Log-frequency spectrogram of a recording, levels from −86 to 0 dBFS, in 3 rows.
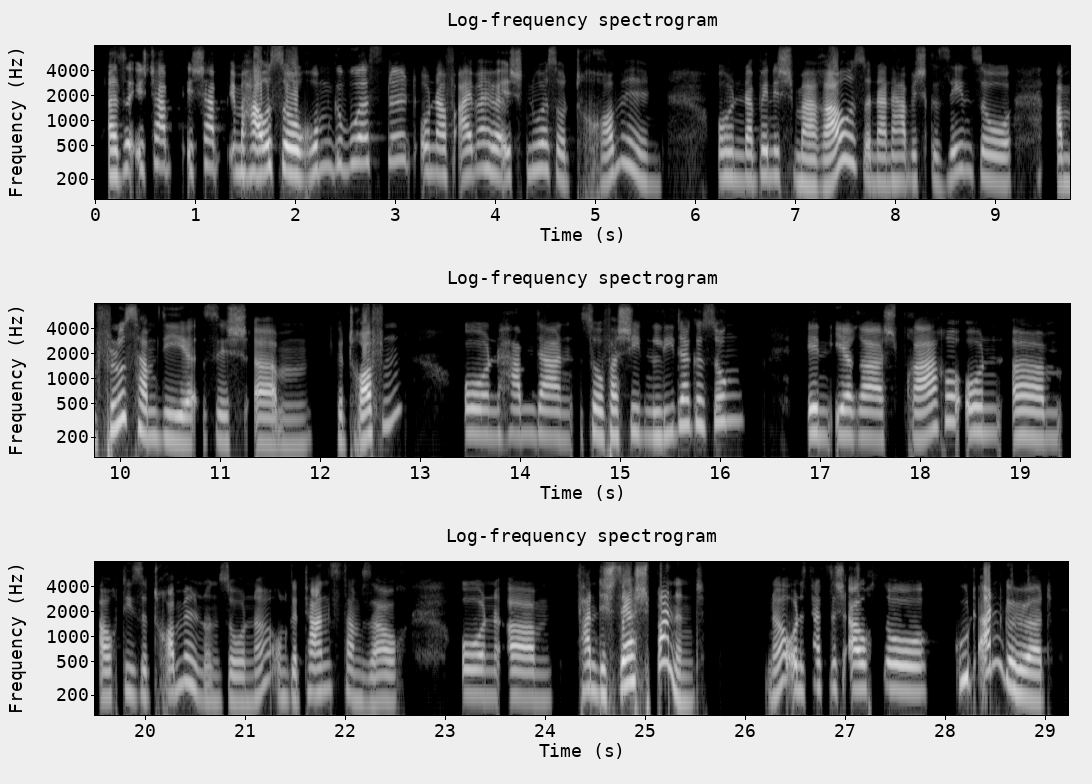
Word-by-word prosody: Also 220 +4 +4
ich 255 - -6
habe, 280 -2 +2
ich 255 +5 -8
habe 275 -1 +1
im 240 -1 -3
Haus 245 +3 +7
so 245 -3 +9
rumgewurstelt 305 +8 -2
und 245 -1 -4
auf 225 -1 0
einmal 255 +5 0
höre 225 -3 +2
ich 215 - -5
nur 255 +2 -4
so 215 -5 -6
Trommeln. 205 - -7 0.5
Und 210 -1 -4
da 200 -1 0
bin 220 +2 -1
ich 215 -1 -7
mal 180 -2 +1
raus 285 - +4
und - - -5
dann 185 +1 -1
habe 190 +1 -5
ich 195 - -12
gesehen, 215 +7 -8
so 190 -4 -3 0.4
am 175 0 -1
Fluss 275 - +1
haben 210 -3 +2
die 180 -2 0
sich, 185 -1 -8
ähm, 170 0 -1 0.2
getroffen 200 - +3 0.7
und 215 -2 -2
haben 215 0 -5
dann 205 -3 -1
so 205 0 -1
verschiedene 210 0 -3
Lieder 230 +7 -1
gesungen 305 +3 -4 0.6
in 220 -2 +3
ihrer 205 -2 +1
Sprache 220 +10 0
und, 225 0 -1
ähm, 200 -1 0
auch 190 0 +1
diese 200 -3 -8
Trommeln 255 -1 -3
und 170 - -10
so, 170 0 -4
ne? 180 +5 -8
Und 190 - -12
getanzt 215 +5 -1
haben 190 -4 -5
sie 165 0 -5
auch. 175 -1 -2 0.5
Und, 205 -1 -2
ähm, 185 -2 +2 0.2
fand 225 -2 0
ich 200 -2 +1
sehr 275 +3 +9
spannend, 175 - +1 0.6
ne? - - 0
Und - - +2
es 220 - -6
hat 245 -1 -3
sich 245 0 -8
auch 235 0 +6
so 225 -2 +3 0.3
gut 315 +4 0
angehört. 215 - +4
215 Hz, 150 wpm, -24 LUFS, 190-245 Hz, 0.7 s, so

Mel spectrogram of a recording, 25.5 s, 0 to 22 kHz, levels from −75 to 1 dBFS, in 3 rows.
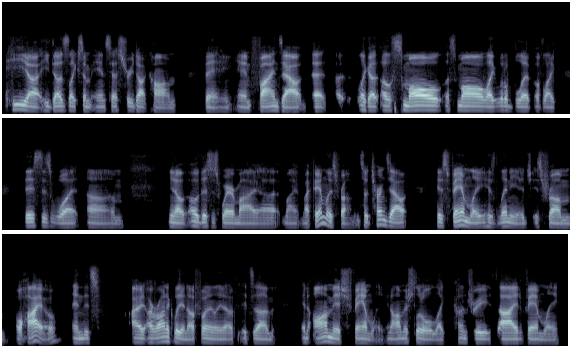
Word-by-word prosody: He 125 -2 0
uh, 95 -3 +5
he 105 +1 -7
does 100 0 +1
like 95 - -1
some 95 -2 -4
Ancestry.com 95 -4 -3 0.4
thing 85 0 -5
and 90 -3 -4
finds 100 +1 +3
out 90 +1 +5
that, 95 0 +1 0.2
uh, - - -4 0.2
like, - - -1
a 100 - +4
a 105 -1 0
small 115 +1 +7
a - - -6
small, 105 -2 +4
like, 95 0 +3
little 105 0 -3
blip 95 0 -1
of 95 - -8
like, 90 -2 -3 0.6
"This 110 +1 -1
is 105 -2 -7
what" 90 -2 -2
um, 85 -2 -7 0.7
you 105 - -3
know, 90 -1 +2
"Oh, 115 -2 0
this 100 0 -3
is 95 - -7
where 95 -2 +1
my," 85 -1 -3
uh, 85 -1 -6
"my 90 -1 -10
my - - -5
family - - 0
is - - -7
from," - - -4
and - - -19
so - - -2
it - - -10
turns 140 -4 -1
out, 100 -1 +3 0.4
his 105 -2 -1
family, 105 -5 +1
his 100 -3 -8
lineage 95 -5 -4
is - - -9
from 85 -2 -1 0.2
Ohio, 135 - +4 0.2
and 100 -1 -3
it's 100 - -6 0.5
i 105 -1 +2
ironically 105 +1 +2
enough, 90 -1 -1
funnily 95 -3 -1
enough, 90 0 -4
it's, - - -11
um, 90 -3 -1 0.4
an - - -5
Amish 105 -2 +1
family, 95 -5 -2
an - - -11
Amish 100 +2 -3
little, 90 -2 0
like, 85 0 -5 0.2
countryside 95 -2 +2
family, 85 -2 -2
95 Hz, 165 wpm, -25 LUFS, 90-105 Hz, 0.7 s, small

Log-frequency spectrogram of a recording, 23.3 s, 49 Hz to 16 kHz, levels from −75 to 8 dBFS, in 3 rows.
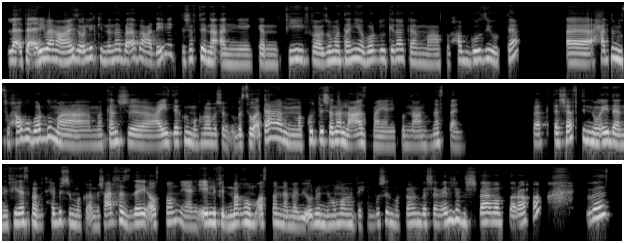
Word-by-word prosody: لأ، 200 0 +5
تقريبًا 230 +2 +6
أنا 220 - +3
عايزة 195 +4 +4
أقول 200 +3 +2
لِك 250 -2 -2
إن 195 - -5
أنا 220 +3 -1
بقى 225 +1 +1
بعدين 210 - -1
اكتشفت 225 -5 -4
لأ، 195 -6 +4
إن 155 -2 -2
كان 155 -1 -4
في 220 +1 -2
في 200 -2 -4
عزومة 190 +4 +1
تانية 205 +2 +1
برضه 210 +3 -1
وكده 215 +2 0
كان 180 -5 -5
مع 155 0 -5
صحاب 195 +2 -5
جوزي 215 +3 +1
وبتاع 180 -4 -1 0.6
آآ، 170 -1 +5
حد 210 +6 0
من 230 -3 +3
صحابه 210 +5 0
برضه 240 +5 +2
ما 155 - +1
ما 155 +1 -9
كانش 195 +4 -3 0.2
عايز 155 +5 0
ياكل 190 +2 -1
مكرونة 180 +1 -3
بشام 170 -3 -8
بس 165 +1 -4
وقتها 245 +9 +5
ما 165 -6 -3
كنتش 215 +4 -1
أنا 200 +2 +5
اللي 190 -6 +3
عازمة 155 -1 +2
يعني 145 -1 -7
كنّا 155 -1 -8
عند 150 0 -6
ناس 185 +2 -5
تانية. 135 -9 -8 0.9
فاكتشفت 185 +8 -1
إنه 200 -5 +1
إيه 190 +2 +6
ده، 195 -3 +3
إن 165 0 -3
في 195 +4 -2
ناس 200 +1 +1
ما 190 - +3
بتحبّش 195 +5 -5
المك 170 -3 -7
مش 155 +2 -8
عارفة 195 +6 +2
إزاي 190 -1 +2
أصلًا 210 +5 -1
يعني 155 -5 -5
إيه - - +5
اللي 200 0 +4
في 195 -2 -1
دماغهم 190 +3 0
أصلًا 200 +2 -2
لمّا 155 -1 -5
بيقولوا 170 +6 0
إن 175 -2 -4
هم 175 +2 -5
ما 190 -1 -2
بيحبّوش 165 +3 -12
المكرونة 190 -1 -4
البشاميل 195 +5 -1
مش 195 -1 -6
فاهمة 205 0 +5
بصراحة. 200 - 0 0.6
بس 335 +4 +4
190 Hz, 210 wpm, -16 LUFS, 170-210 Hz, 0.9 s, تقريبًا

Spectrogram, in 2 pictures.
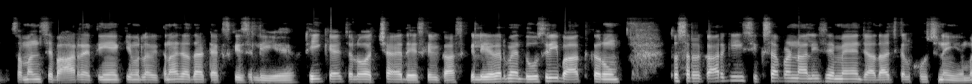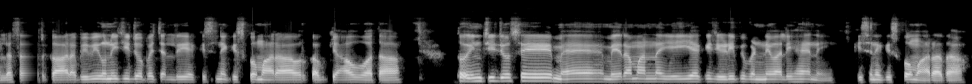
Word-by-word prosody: समझ 115 +1 -1
से - - -1
बाहर 105 +2 +1
रहती 115 0 0
हैं 110 0 +2
कि 115 - -5
मतलब 115 0 -2
इतना 115 +2 -1
ज़्यादा 120 -1 +1
टैक्स 110 -1 -2
किस 110 0 0
लिए? 100 -1 -2 0.2
ठीक 130 0 0
है, 130 - +1
चलो 120 -1 -2
अच्छा 115 - 0
है 120 0 +1
देश 105 -1 0
के 115 - -1
विकास 105 -1 -1
के - - -2
लिए। 115 +1 +3
अगर 130 +2 +2
मैं 140 -1 +1
दूसरी 125 +6 +2
बात 120 -3 +1
करूँ 120 -1 +2 0.5
तो 155 - 0
सरकार 145 0 0
की 185 +1 -4
शिक्षा 165 -2 -2
प्रणाली 140 -2 0
से 140 -1 -1
मैं 130 -1 0
ज़्यादा 110 -1 0
आजकल 115 +1 -3
खुश 120 -1 -3
नहीं 105 -3 -1
हूँ। 95 - -6
मतलब 105 +1 -2
सरकार 105 +1 -1
अभी 120 +2 -1
भी 130 +2 +2
उन्हीं 130 0 +3
चीज़ों 130 -1 +1
पर 130 - -1
चल 115 -1 -4
रही 120 - +1
है, 115 - 0
किसने 120 +1 -3
किसको 115 +1 -2
मारा 110 -1 +2
और 110 0 -1
कब 110 0 -1
क्या 105 - -1
हुआ 110 -1 +1
था? 105 0 +1 0.7
तो - - +4
इन 155 +2 +3
चीज़ों 160 +1 +2
से 165 - +5 0.3
मैं 130 +1 +1
मेरा 125 +2 +2
मानना 135 0 0
यही 125 0 +1
है 135 0 +3
कि 135 +2 -1
जीडीपी 125 +2 +1
बढ़ने 120 -1 0
वाली 120 +1 +1
है 125 0 +1
नहीं, 100 -4 -7 0.2
किस 110 - -3
ने 115 -1 0
किसको 110 +2 -1
मारा 100 -2 +2
था। 100 0 +1
120 Hz, 240 wpm, -15 LUFS, 110-130 Hz, 0.7 s, से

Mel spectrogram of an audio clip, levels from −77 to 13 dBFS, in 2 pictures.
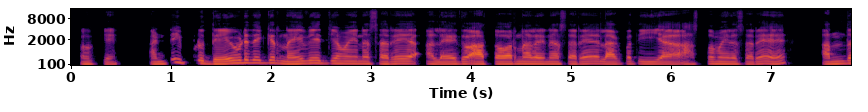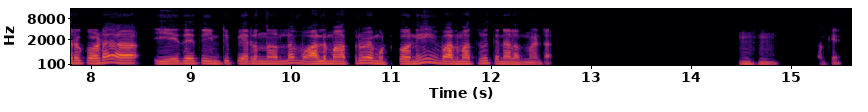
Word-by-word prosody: Okay. 115 0 -6 0.4
అంటే 130 +2 -3
ఇప్పుడు 175 -2 -4
దేవుడి 165 +8 +4
దెగ్గర 180 -1 0
నైవేద్యమైనా 150 0 +1
సరే, 135 +3 +1 0.3
ఆ - - +1
లేదు 125 +2 +1
ఆ - - +9
తోరణాలైనా 130 0 +2
సరే, 130 +2 0 0.2
లేకపోతే 125 +3 0
ఈ - - -2
యా 120 - +4 0.2
హస్తమైనా 130 +3 -2
సరే, 130 +4 0 0.6
అందరూ 150 +6 0
కూడా 175 +6 +3 0.6
ఏదైతే 155 +2 -1
ఇంటి 140 +2 -4
పేరున్నోళ్ళో 145 +1 -1
వాళ్ళు 135 +2 +4
మాత్రమే 170 +5 0
ముట్టుకొని, 140 +4 -1 0.2
వాళ్ళు 140 -1 +4
మాత్రమే 150 +5 -4
తినాలనమాట. 115 -5 -3 1.9
హుహు. 120 -2 -5 0.6
ఓకే. - - -12
140 Hz, 115 wpm, -24 LUFS, 130-155 Hz, 1.9 s, ఆ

